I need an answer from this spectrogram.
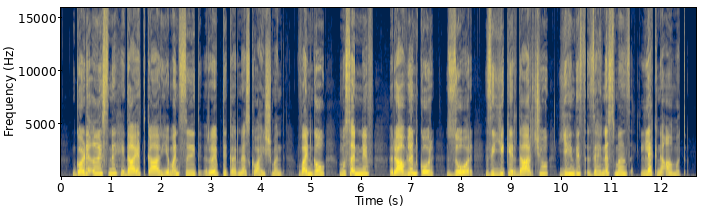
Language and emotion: Kashmiri, neutral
